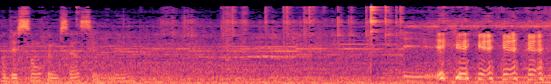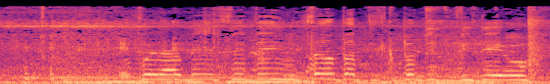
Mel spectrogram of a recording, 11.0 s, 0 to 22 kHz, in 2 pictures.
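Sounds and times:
faint music: 0:00.0 - 0:11.0
ferris wheel mechanical rumble: 0:03.8 - 0:11.0.

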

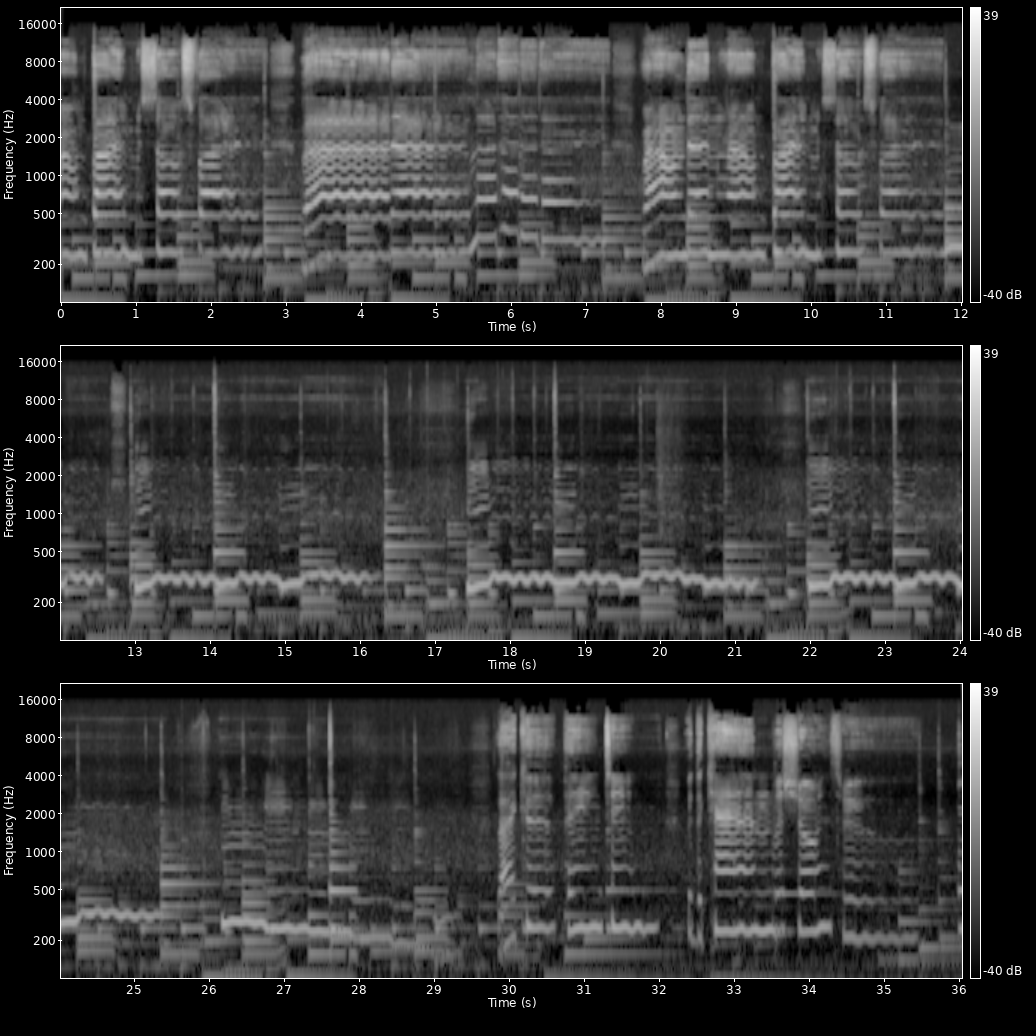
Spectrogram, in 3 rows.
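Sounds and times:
person humming a melody: 0:00.0 - 0:35.5
acoustic guitar picked and strummed: 0:00.0 - 0:36.0.

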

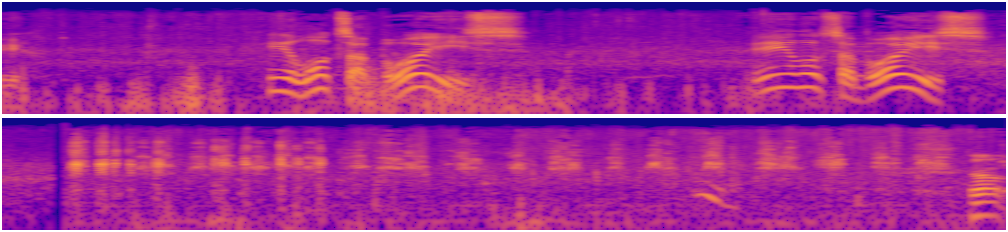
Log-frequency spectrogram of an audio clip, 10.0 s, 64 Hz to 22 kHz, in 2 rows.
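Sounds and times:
ducks quacking: 0:05.3 - 0:10.0.

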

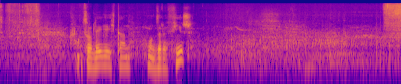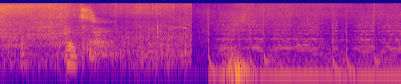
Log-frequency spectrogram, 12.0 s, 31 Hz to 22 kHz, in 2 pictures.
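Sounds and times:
fish sizzling on a grill: 0:05.8 - 0:11.0.

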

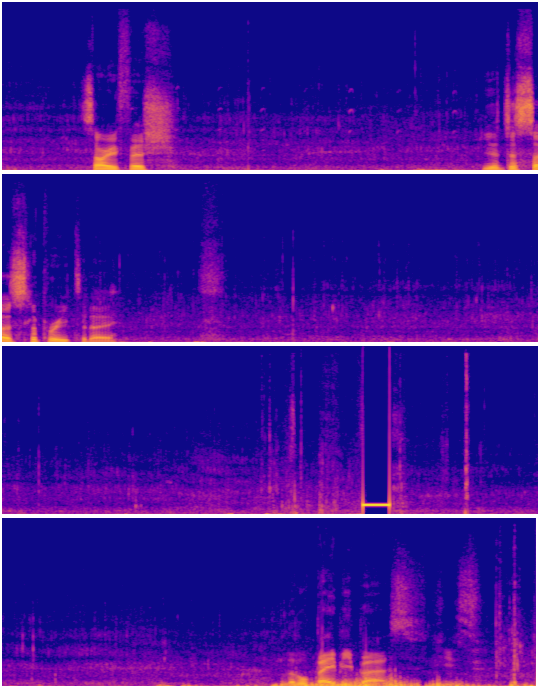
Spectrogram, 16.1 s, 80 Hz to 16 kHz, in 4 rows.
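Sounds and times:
censor bleep: 0:10.7 - 0:11.0.

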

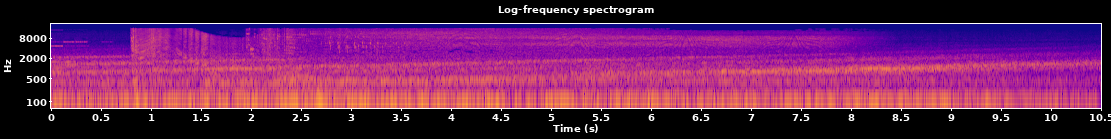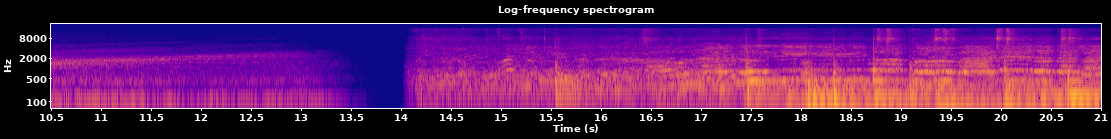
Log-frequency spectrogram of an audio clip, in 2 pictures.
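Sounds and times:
rising whooshing tones: 0:01.6 - 0:13.5.

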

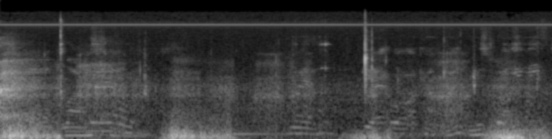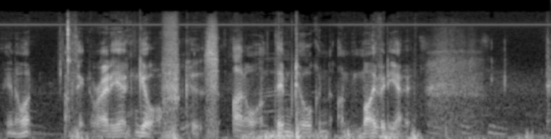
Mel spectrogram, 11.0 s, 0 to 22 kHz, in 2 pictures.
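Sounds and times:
radio talk: 0:00.0 - 0:10.6.

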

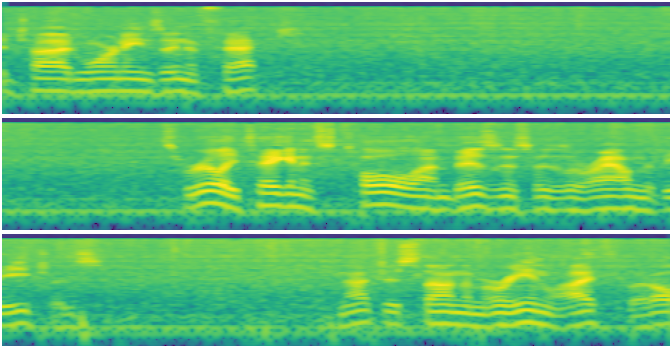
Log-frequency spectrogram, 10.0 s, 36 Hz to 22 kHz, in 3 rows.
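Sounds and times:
breeze and shallow water hiss: 0:00.0 - 0:10.0
low steady hum: 0:00.0 - 0:10.0.

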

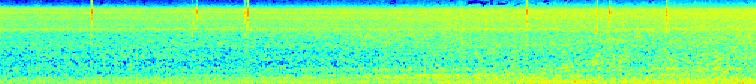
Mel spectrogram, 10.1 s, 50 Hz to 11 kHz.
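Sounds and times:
faint steady hum: 0:00.0 - 0:10.0
low outdoor rumble: 0:00.0 - 0:10.0.

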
